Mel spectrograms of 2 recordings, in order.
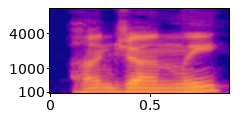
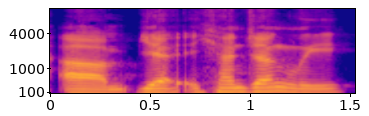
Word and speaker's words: Hyunjun Lee: Hunjun Lee. Did I say that right? Mm-hmm. – Hey, that's close enough. That's close enough. – More than close enough. Hunjun Lee. It's like that Y you got to throw in there, but it's hard to do the HY.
